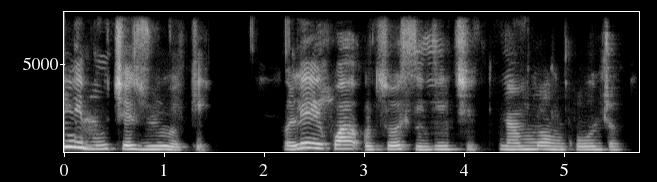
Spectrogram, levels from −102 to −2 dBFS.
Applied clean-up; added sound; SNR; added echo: neural mask model Resemble Enhance denoiser.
